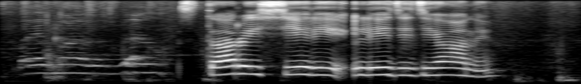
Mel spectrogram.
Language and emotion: Russian, neutral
